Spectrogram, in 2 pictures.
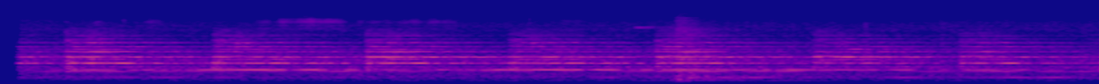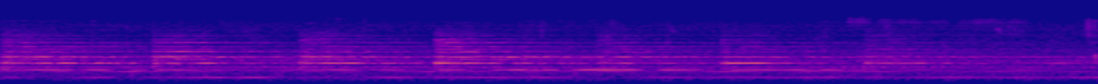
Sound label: church bells are ringing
